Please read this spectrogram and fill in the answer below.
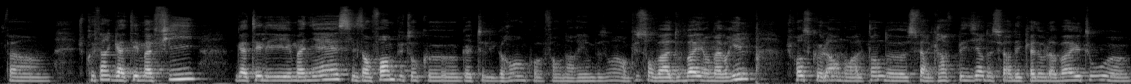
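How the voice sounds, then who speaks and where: In a Toulouse accent, the speaker moves at a fairly quick pace with fairly even intonation over noticeable background noise. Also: woman, fairly low pitch for a woman. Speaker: podcast host, online content trainer. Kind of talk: casual chat.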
